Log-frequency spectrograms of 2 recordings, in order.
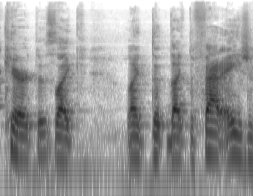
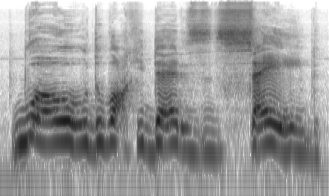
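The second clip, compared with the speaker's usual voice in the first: mock amazed viewers; 7 semitones higher, much slower than usual. Critic parodies viewers dazzled by added action, hammed-up amazement. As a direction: hype it up slowly like an easily impressed fan. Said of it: "we'd just be like".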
